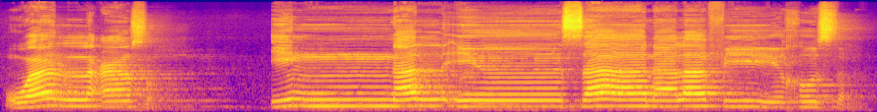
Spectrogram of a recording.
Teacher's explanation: nun bertemu dengan huruf sin atau sama-sama huruf ikhfa, sehingga dibacanya itu disamarkan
